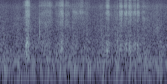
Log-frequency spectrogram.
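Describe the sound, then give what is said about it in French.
Faint scratch of a pen drawing a smile on a clown picture on paper: a few short, light strokes over a quiet background. “Comme je suis sûr qu'il t'entend, je lui dessine un sourire de contentement.”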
